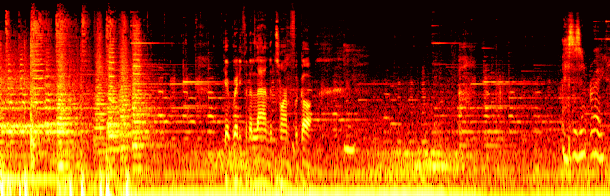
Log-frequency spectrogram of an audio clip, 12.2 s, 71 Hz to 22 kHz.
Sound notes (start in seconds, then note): 6.8 moaning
